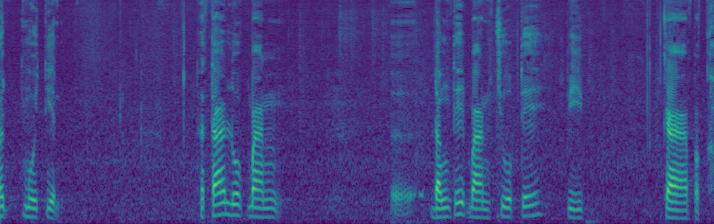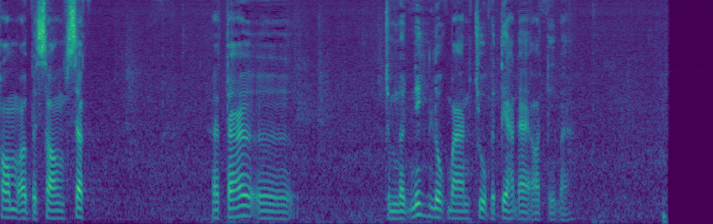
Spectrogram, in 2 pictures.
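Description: A man speaks calmly into a microphone in measured phrases.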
